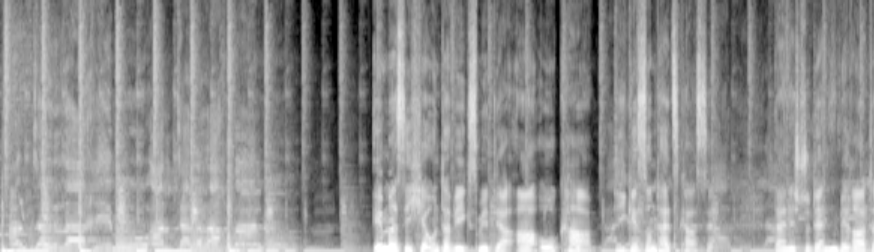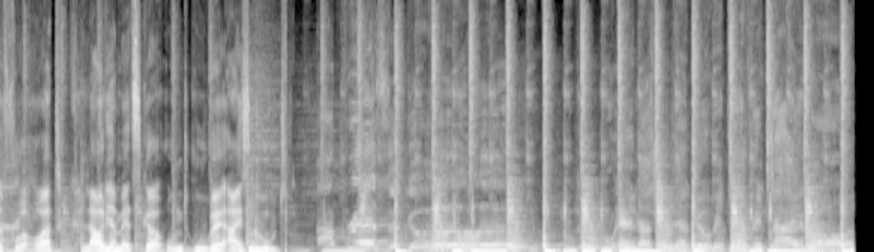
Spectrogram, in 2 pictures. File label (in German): Werbung Reminder; AOK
